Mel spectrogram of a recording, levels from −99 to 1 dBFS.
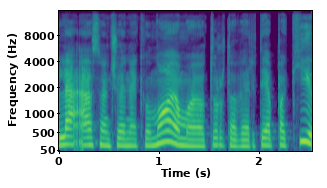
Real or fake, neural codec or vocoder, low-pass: real; none; 14.4 kHz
